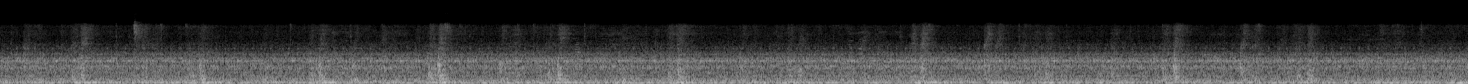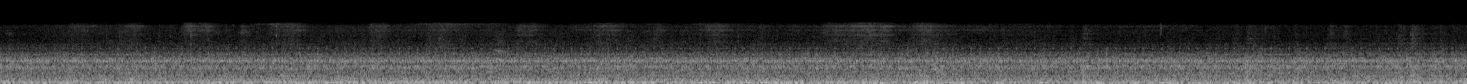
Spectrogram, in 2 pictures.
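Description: KiHa 66 diesel railcar running along the line, heard from on board: a steady low rumble of engine and wheels with a thin steady hum above it, and sharp clicks of the wheels over rail joints scattered through the first half.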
